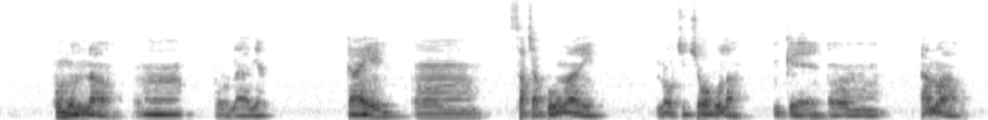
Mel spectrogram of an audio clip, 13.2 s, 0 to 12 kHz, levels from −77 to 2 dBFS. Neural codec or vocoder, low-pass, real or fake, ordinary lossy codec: none; none; real; none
